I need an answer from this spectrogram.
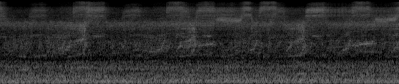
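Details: Sun-drenched summer mountain with cicadas droning, a hissing high buzz swelling in soft waves close to once a second.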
